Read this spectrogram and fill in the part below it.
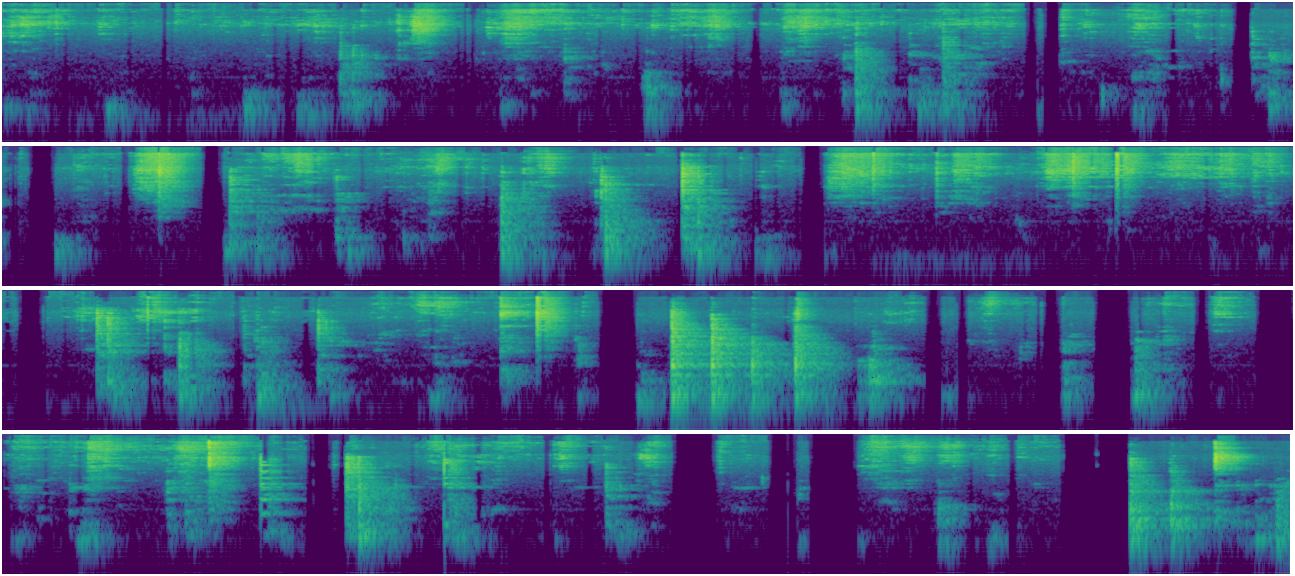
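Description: A utensil stirs and browns rice in a pan, scraping and clinking in scattered, irregular taps and rattles of moderate loudness, with no speech over it.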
